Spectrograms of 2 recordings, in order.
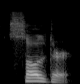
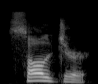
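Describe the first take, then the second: First: The middle consonant is a plain 'd' sound. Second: The middle consonant is a 'j' sound. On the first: The speaker calls it wrong. "مش سولدر" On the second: The speaker calls it right. "سولجر مش سولدر"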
